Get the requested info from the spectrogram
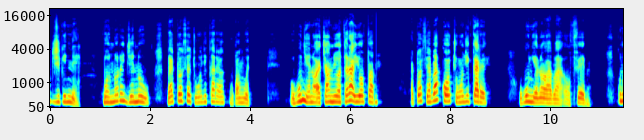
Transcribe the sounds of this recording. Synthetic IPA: d͡ʒi˦ki˦nḛ˨ | k͡po˨no˦ɾe˦d͡ʒe˨no˦˨k͡pa˨a˨to˦se˦a˨t͡ʃu˨ŋo˦d͡ʒi˦ka˦ɾe˨˦k͡pu˨ka˦ŋʷe˨d̚ | o˨bu˦ɲe˨no˨a˨t͡ʃa˦nu˦jo˨ta˨ɾa˦˨jo˦fa˦m | a̰˨to˦se˨a˨ba˦ko˦t͡ʃu˨ŋo˦d͡ʒi˦ka˦ɾe˨ | o˨bu˦ɲe˨no˨a˨ba̰˨o̰˨fe˦˨m | ku˦n

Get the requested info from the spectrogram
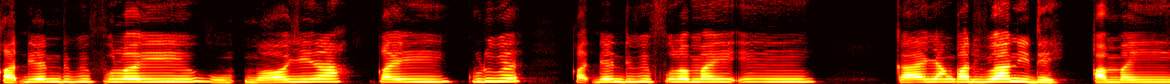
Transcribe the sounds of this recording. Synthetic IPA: ka˨ɗi˦je˦n˦du˦bi˦fu˦lo˦i˦˨ma˨wo˦d͡ʒi˦na˦ | ka˦i˦ku˦ɾu˦be˦ | ka˨di˦je˦n˦du˦bi˦fu˦lo˦ma˦i˦ | ka˨˦ja˦ŋka˦tja˦ni˨de˨ka˨ma˨i˦

